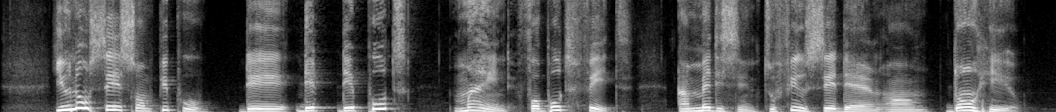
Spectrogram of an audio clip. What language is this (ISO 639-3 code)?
pcm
